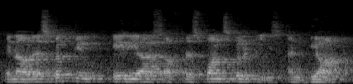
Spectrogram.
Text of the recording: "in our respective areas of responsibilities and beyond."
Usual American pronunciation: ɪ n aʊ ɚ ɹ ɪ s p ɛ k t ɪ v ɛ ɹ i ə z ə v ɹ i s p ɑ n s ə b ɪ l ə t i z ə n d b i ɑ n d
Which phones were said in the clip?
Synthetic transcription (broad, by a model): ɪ n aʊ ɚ ɹ ɪ s p ɛ k t ɪ v ɛ ɹ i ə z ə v ɹ i s p ɑ n s ə b ɪ l ə t i z ə n d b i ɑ n d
